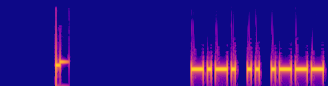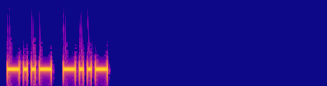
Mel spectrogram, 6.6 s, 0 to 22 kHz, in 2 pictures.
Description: Morse code, heard as a keyed tone, about 28 wpm, 700 Hz. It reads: CIJXX
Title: Code Groups - 5 Letters - 30wpm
